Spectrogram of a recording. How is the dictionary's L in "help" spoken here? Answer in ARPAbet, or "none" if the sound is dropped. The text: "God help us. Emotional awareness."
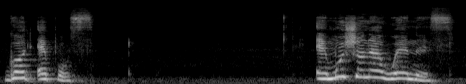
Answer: none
